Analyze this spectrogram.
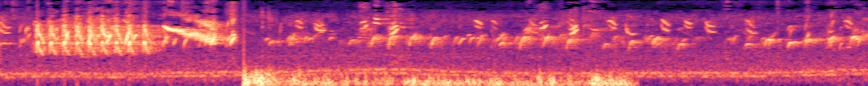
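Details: European goldfinch singing for vocal training: a buzzy rattle and whistled slur at the start, then softer scattered twittering notes, while a brief low rumbling noise passes through the middle.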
